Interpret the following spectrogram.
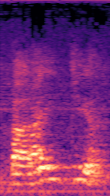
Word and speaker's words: Barai Dia: Essa sílaba é forte, mas tem que falar o I junto. Dia. Isso aí quer dizer, a tradução mais simples significa ventre. Né? Barai Dia.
